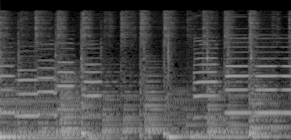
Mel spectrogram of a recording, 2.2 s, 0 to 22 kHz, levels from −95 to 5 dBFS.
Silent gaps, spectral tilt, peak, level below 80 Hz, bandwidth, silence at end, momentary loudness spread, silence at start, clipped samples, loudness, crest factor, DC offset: none; -4 dB/octave; -16 dBFS; -48 dBFS; 16 kHz; 0 s; 6 LU; 0 s; under 0.1%; -33 LUFS; 16 dB; under 0.1%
